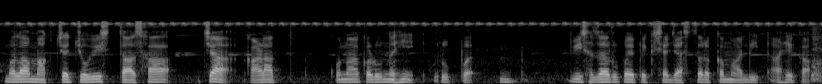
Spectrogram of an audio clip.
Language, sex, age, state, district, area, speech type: Marathi, male, 45-60, Maharashtra, Amravati, rural, read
